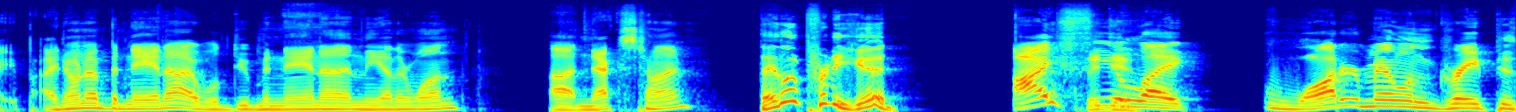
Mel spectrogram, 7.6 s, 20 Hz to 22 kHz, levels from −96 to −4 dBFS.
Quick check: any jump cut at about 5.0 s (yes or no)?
no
